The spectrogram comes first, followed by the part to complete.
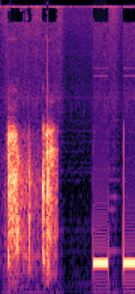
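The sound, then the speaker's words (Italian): A brief burst of voice gives way to a phone's hang-up tone after the other party hangs up on a prank call: two steady, evenly spaced beeps at a single pitch, loud, separated by short silences. “Non ti può chiudere il telefono in faccia!”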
